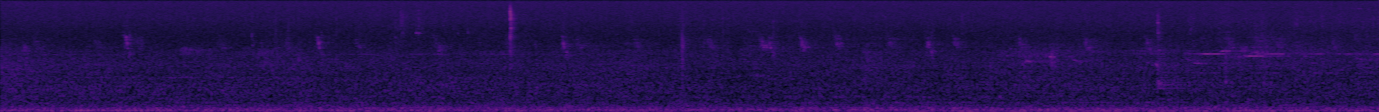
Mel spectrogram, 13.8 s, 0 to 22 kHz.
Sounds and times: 8.4s Sound from the railway station 13.7s

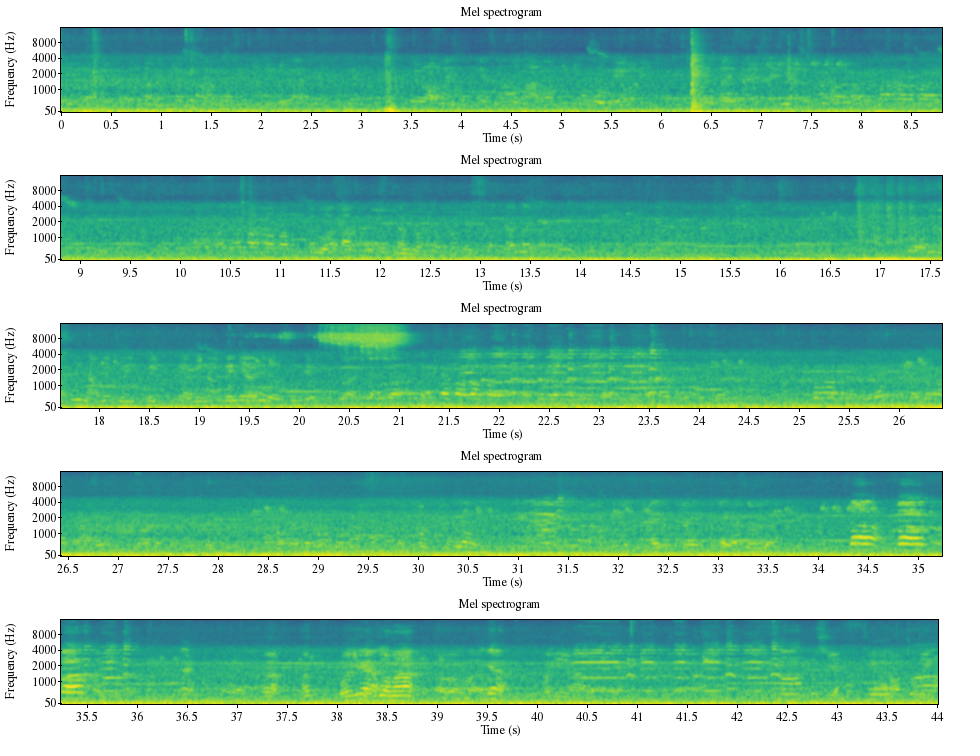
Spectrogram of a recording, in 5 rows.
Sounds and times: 15.2s Garbage truck arrived 19.0s

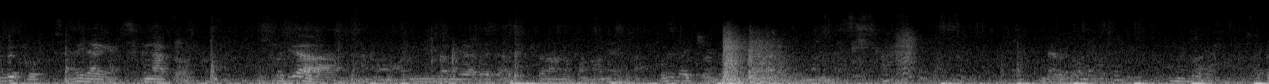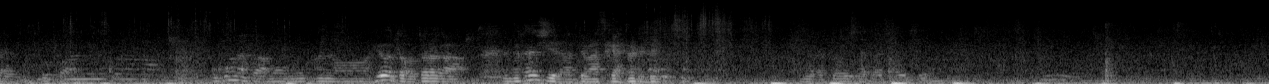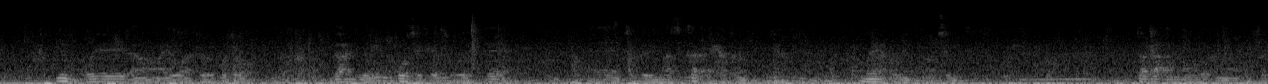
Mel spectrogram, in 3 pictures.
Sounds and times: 0.0s people 9.4s
10.4s people 19.9s

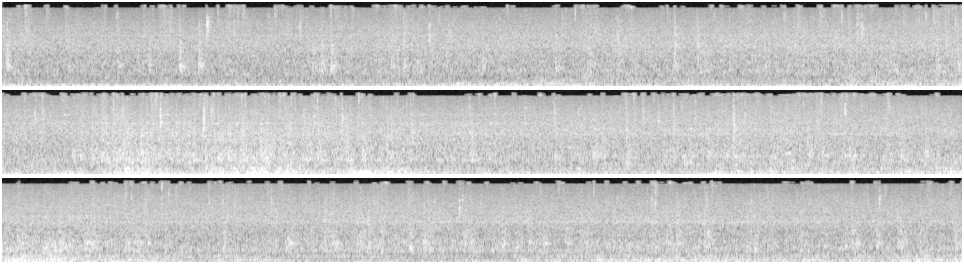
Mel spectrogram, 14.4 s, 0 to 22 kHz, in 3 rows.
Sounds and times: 0.0s rain 14.4s
4.2s thunder 14.4s

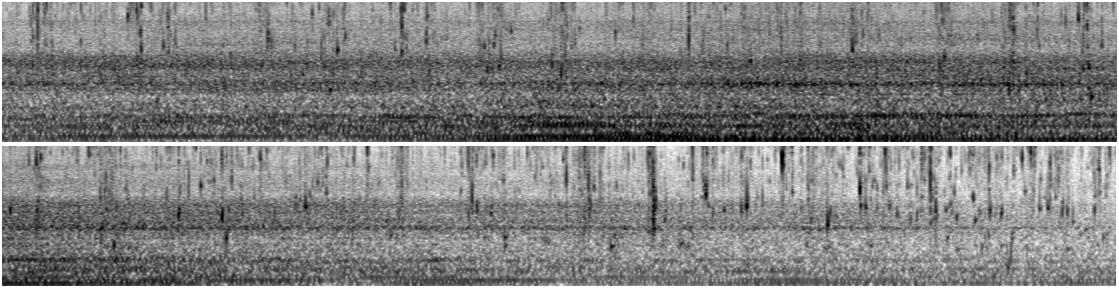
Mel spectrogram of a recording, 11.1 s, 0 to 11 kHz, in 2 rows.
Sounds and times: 0.0s fountains 11.1s

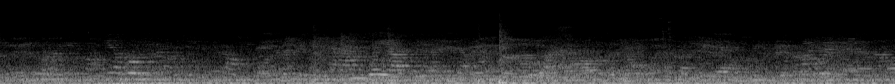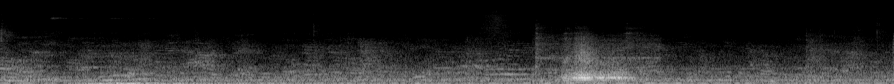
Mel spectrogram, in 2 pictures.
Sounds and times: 14.6s road works 15.6s

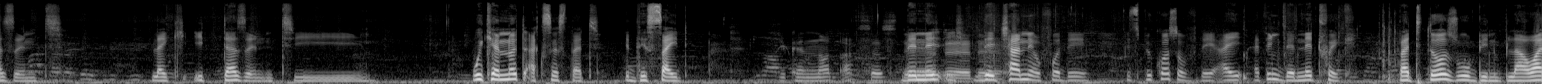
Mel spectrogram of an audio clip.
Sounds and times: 0.0s interview 15.4s

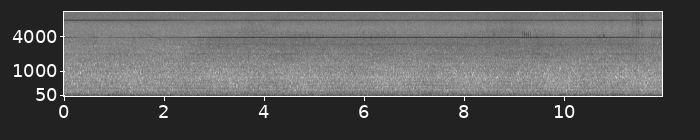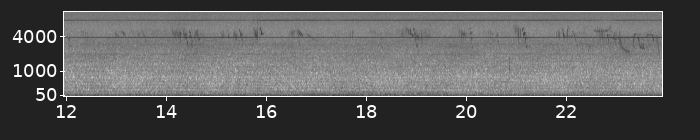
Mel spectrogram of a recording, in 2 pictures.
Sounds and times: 0.0s steady sound of a inside generator 23.9s
0.0s Un avion à moteur traverse le ciel 23.9s

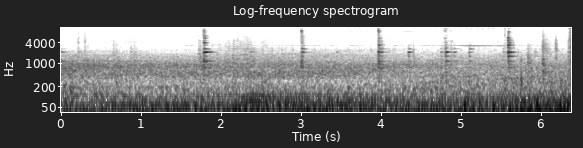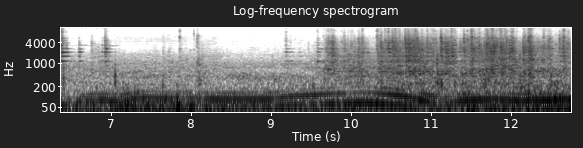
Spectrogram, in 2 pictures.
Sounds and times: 4.0s opening of the gates 12.7s

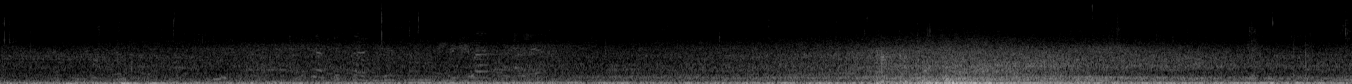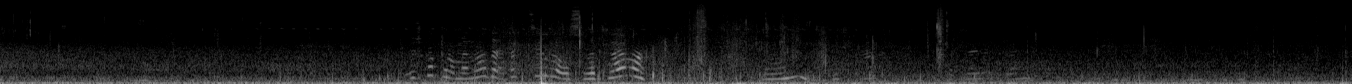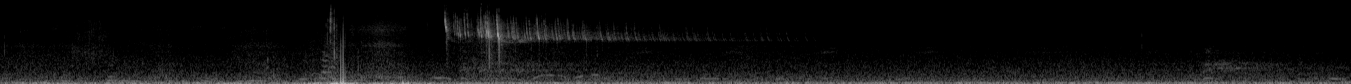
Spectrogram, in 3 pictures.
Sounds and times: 0.0s passers-by chatting 8.5s
0.0s cars passing 14.8s
12.0s passers-by chatting 35.6s

